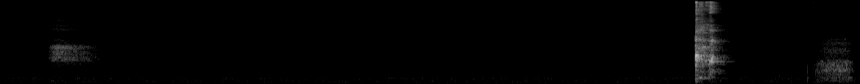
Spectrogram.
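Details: 8-month-old baby boy's deliberate fake cough in the early morning to get his mother's attention: a faint breathy sound, then one short sharp cough and a small throaty sound.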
